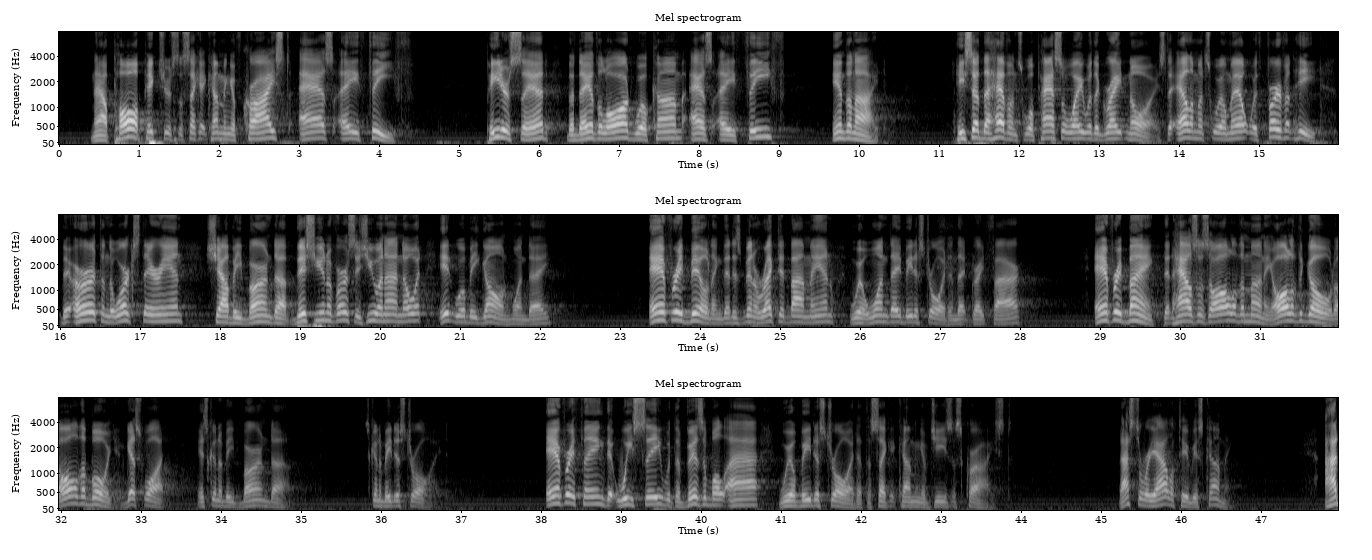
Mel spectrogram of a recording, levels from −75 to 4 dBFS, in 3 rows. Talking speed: 175 wpm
